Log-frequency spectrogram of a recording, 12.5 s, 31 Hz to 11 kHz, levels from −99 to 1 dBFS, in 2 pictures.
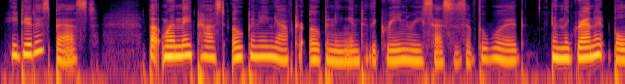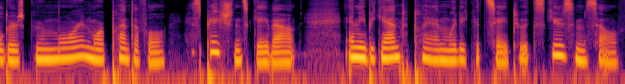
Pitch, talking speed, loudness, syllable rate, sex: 185 Hz, 205 wpm, -21 LUFS, 5.8 syllables/s, female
